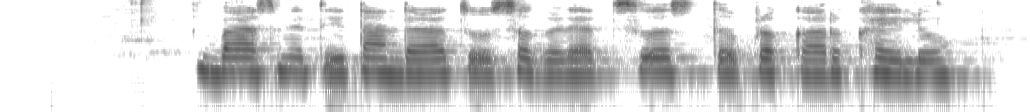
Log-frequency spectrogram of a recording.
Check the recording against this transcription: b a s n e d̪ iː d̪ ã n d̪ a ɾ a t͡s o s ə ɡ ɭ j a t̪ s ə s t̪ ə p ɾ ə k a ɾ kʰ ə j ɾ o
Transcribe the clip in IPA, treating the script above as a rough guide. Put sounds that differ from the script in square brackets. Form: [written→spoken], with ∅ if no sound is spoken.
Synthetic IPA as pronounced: b a s [n→m] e [d̪→t̪] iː [d̪→t̪] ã n d̪ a [ɾ→ɭ] a t͡s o s ə ɡ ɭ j a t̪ s ə s t̪ ə p ɾ ə k a ɾ kʰ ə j [ɾ→l] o

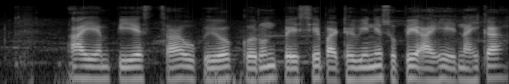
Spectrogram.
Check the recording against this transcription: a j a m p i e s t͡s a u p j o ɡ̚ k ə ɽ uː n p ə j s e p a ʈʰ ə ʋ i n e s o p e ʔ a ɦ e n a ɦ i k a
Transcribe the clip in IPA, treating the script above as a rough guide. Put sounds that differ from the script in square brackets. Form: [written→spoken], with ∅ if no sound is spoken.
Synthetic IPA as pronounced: a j [a→e] m p i e s t͡s a u p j o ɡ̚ k ə [ɽ→ɾ] uː n p ə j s e p a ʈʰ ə ʋ i n e s o p e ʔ a ɦ e n a ɦ i k a

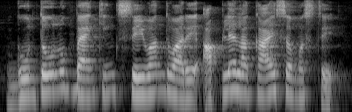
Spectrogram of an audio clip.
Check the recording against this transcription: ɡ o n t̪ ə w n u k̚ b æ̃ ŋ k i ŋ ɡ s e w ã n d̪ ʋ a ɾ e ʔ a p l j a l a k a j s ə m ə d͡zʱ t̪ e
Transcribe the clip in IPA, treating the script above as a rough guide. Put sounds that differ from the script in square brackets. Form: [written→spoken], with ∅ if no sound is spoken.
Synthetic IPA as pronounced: ɡ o n t̪ ə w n u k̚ b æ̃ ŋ k i ŋ ɡ s e [w→ʋ] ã n d̪ ʋ a ɾ e ʔ a p l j a l a k a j s ə m ə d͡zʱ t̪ e

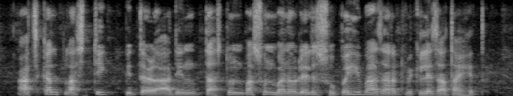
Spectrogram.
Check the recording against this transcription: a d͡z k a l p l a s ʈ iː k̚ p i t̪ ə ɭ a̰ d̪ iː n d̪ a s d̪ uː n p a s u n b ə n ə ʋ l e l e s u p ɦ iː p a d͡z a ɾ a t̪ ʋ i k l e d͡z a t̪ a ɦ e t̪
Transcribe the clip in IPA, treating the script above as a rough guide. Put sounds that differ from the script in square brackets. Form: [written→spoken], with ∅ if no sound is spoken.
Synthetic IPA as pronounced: a d͡z k a l p l a s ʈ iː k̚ p i t̪ ə ɭ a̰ d̪ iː n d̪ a s [d̪→t̪] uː n p a s [u→uː] n b ə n ə ʋ l e l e s u p ɦ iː [p→b] a d͡z a ɾ a t̪ ʋ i k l e d͡z a t̪ a ɦ e t̪

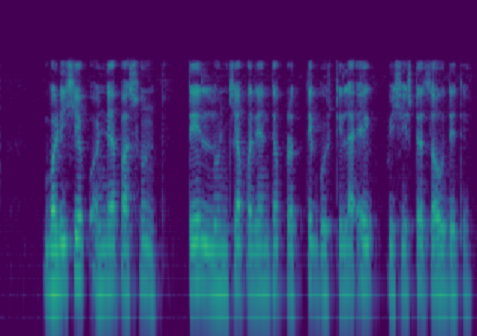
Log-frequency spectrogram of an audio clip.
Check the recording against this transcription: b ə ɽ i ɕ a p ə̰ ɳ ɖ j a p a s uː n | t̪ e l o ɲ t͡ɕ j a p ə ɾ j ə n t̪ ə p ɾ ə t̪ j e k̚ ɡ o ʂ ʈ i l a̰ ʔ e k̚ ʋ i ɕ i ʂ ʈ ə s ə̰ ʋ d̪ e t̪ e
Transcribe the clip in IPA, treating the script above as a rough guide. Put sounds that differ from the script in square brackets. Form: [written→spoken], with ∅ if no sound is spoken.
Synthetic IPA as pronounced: b ə ɽ i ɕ [a→e] p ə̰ ɳ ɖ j a p a s uː n | t̪ e l o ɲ t͡ɕ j a p ə ɾ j ə n t̪ ə p ɾ ə t̪ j e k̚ ɡ o ʂ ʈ i l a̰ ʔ e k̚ ʋ i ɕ i ʂ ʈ ə [s→t͡s] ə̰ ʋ d̪ e t̪ e

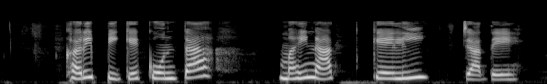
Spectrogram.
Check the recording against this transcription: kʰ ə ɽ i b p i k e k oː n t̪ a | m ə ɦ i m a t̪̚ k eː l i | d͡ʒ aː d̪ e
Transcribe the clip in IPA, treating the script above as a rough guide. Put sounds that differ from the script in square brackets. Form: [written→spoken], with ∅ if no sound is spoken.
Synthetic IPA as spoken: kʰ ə [ɽ→ɾ] i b p i k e k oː n t̪ a | m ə ɦ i [m→n] a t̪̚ k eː l i | d͡ʒ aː [d̪→t̪] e

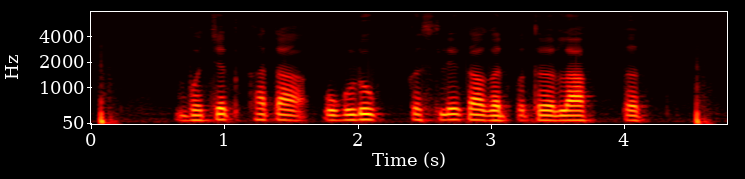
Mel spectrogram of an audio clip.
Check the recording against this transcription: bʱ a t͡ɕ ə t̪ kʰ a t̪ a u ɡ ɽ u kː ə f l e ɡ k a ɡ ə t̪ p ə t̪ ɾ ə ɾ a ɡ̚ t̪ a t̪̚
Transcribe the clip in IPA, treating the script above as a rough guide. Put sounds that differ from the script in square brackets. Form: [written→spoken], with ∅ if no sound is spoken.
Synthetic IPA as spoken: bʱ [a→ə] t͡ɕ ə t̪ kʰ a t̪ a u ɡ ɽ u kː ə [f→s] l e [ɡ→∅] k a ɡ ə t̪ p ə t̪ ɾ ə [ɾ→l] a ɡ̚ t̪ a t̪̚

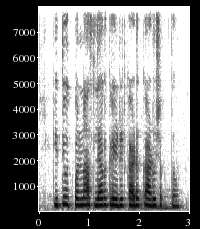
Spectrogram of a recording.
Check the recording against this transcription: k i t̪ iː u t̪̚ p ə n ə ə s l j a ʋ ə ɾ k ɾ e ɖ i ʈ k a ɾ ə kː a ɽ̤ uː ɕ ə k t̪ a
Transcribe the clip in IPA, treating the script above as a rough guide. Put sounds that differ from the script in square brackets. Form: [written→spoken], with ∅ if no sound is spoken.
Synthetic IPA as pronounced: k i t̪ iː u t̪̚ p ə [n→nː] ə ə s l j a ʋ ə ɾ k ɾ e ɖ i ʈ k a [ɾ→ɽ] ə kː a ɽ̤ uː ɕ ə k t̪ [a→ə]

